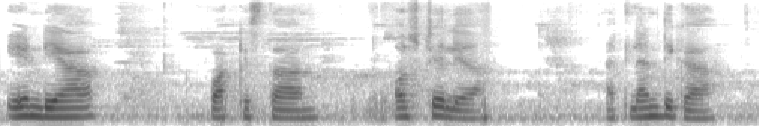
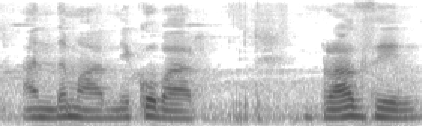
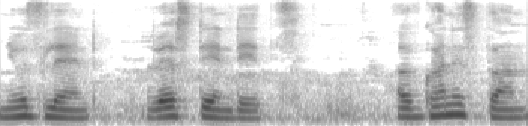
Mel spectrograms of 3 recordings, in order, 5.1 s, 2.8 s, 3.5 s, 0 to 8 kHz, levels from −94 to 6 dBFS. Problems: none marked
